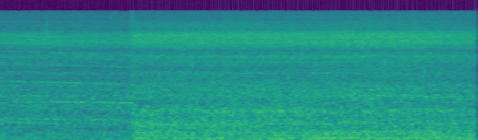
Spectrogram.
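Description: A pickup truck engine rumbles loudly as it tows a trailer past.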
